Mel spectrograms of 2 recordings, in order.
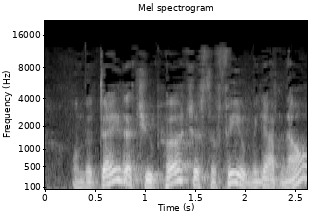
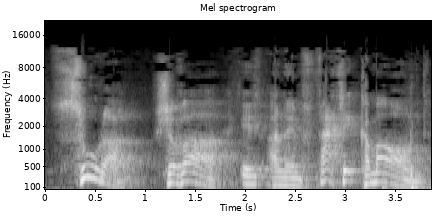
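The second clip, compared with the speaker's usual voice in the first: normal talking voice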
